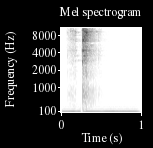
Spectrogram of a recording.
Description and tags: glass - baby food jar - shards shaken in ceramic bowl 04
Shaking a bowl filled with shards of a broken glass baby food jar.
bowl, broken, broken-glass, ceramic, glass, jar, shake, shaken, shaking, shard, smashed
